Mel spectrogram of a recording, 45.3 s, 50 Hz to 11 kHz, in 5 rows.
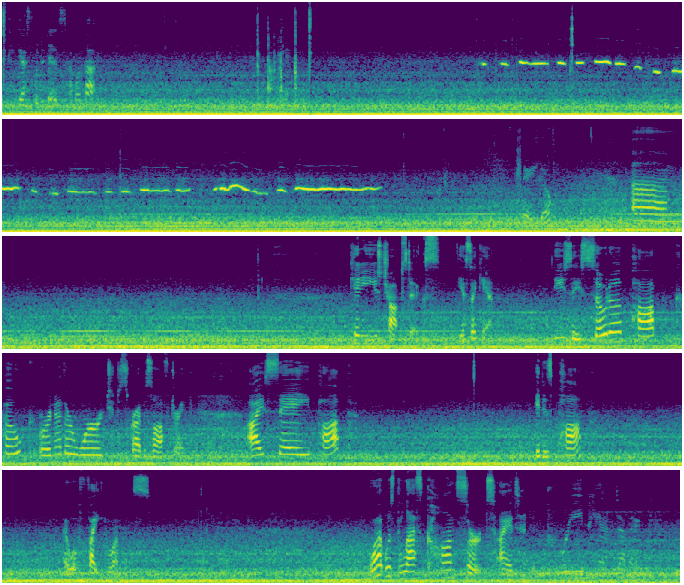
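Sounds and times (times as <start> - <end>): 
low car engine rumble: 0.0 - 45.2
person whistling a slow tune from a show: 6.4 - 14.2
speech: 23.3 - 24.8, 25.8 - 29.7, 30.5 - 32.0, 34.3 - 35.2, 37.3 - 38.4, 41.2 - 44.8.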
